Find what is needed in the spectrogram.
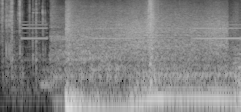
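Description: Car key clicking in the ignition with the keyring jingling, then the car's engine starts suddenly about two-thirds of a second in and runs on as a steady low rumble.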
